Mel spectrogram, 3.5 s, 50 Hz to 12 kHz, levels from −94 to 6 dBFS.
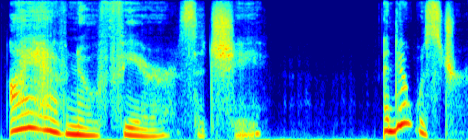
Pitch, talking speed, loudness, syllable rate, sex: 235 Hz, 170 wpm, -15 LUFS, 4.1 syllables/s, female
